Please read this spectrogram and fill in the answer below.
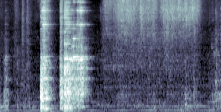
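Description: Dishes knocking and clattering in a kitchen sink, then a kitchen tap running in a steady hiss for the last two seconds.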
